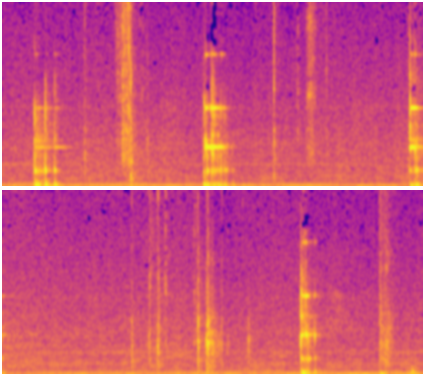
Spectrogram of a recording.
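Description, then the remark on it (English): Ice cubes drop into a glass, ready for cheap whiskey, one after another, making about six sharp, ringing clinks at uneven intervals, with quiet shuffling between them and no talking. “Let's get some ice.”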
